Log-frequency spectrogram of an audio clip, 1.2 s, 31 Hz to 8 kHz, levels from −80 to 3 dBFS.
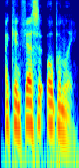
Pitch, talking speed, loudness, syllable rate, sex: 120 Hz, 200 wpm, -16 LUFS, 6.9 syllables/s, male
